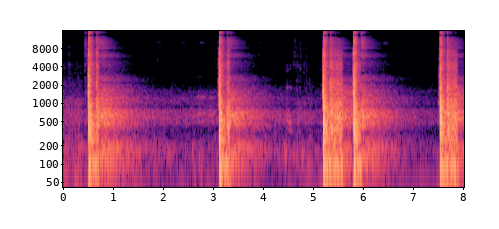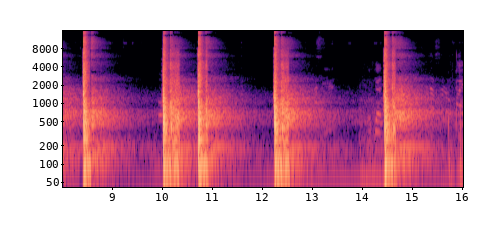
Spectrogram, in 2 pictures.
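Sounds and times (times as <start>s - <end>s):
gunshots echoing indoors: 0.4s - 2.0s, 3.1s - 4.2s, 5.2s - 13.2s, 14.4s - 15.7s.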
